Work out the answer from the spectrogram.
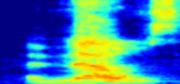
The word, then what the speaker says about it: announce: Announce. Announce is pronounced and broken down into syllables as announce. Nouns receives the stress.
